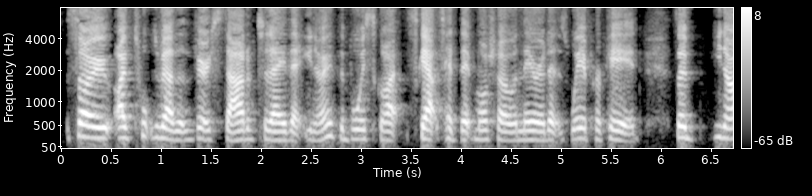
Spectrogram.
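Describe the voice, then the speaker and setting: A woman's voice: mid-range voice, rough recording. A middle-aged woman with a New Zealand accent presenting a business webinar, chatty and encouraging with frequent fillers.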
